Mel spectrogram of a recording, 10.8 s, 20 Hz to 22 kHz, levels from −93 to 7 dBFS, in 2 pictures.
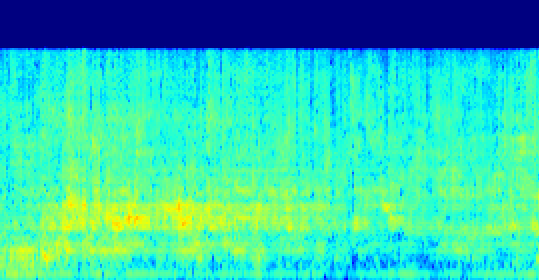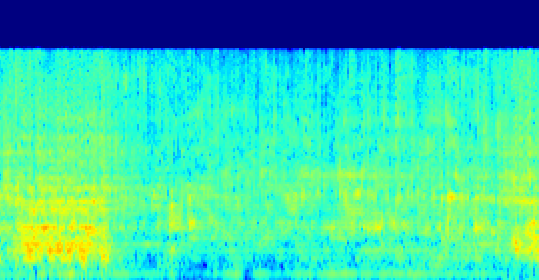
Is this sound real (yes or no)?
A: no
